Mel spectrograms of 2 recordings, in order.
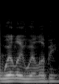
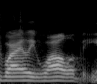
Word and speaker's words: Wiley Wallaby: Can I have a piece of that Willy Willoughby? Wally Wibbly. Wiley's Wallabies. Wallaby Wallies? Wilby Wallaby? It's pronounced Wiley Wallaby. Well, it's very good. It's called Wiley Wallaby, and it's delicious.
